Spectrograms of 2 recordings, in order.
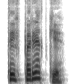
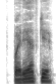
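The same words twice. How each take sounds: First: High, level, unchanging tone; monotone girl. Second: Said in the usual way. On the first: A narrator's reading. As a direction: ask it with no feeling at all. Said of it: "Всё тем же тоном".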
